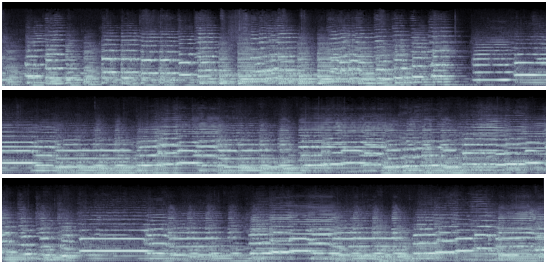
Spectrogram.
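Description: A small live classroom ensemble, violin among the instruments, playing a piece under a conductor. The music breaks off briefly about seven seconds in, then resumes with longer held notes.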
